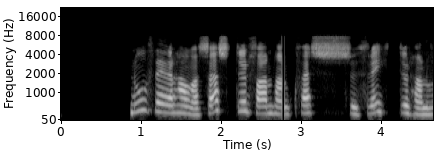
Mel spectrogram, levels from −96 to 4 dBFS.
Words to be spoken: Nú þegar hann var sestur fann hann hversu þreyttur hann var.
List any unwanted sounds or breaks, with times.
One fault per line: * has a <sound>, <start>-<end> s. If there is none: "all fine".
* has a dropout, 2.8-2.8 s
